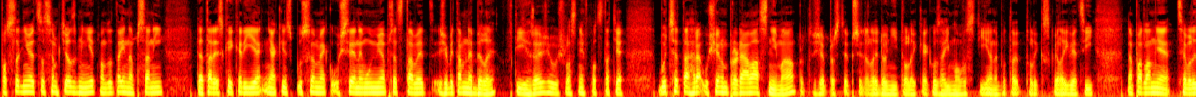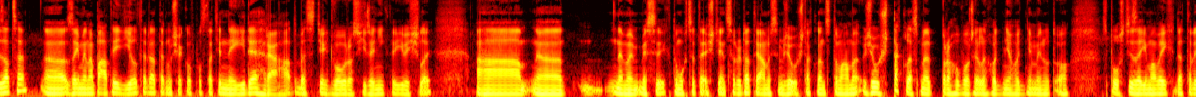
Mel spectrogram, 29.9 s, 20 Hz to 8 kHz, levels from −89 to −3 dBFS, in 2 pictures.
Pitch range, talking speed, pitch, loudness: 95-115 Hz, 210 wpm, 105 Hz, -22 LUFS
